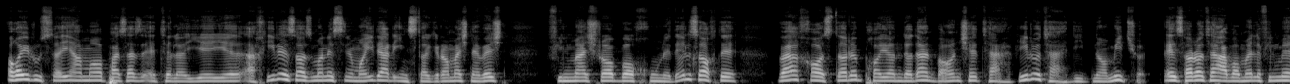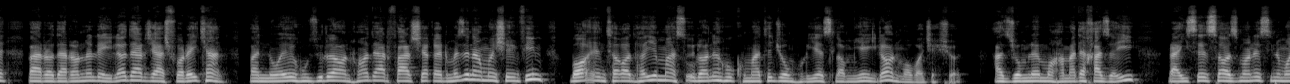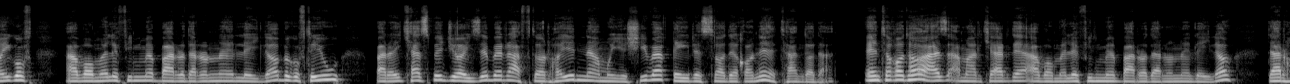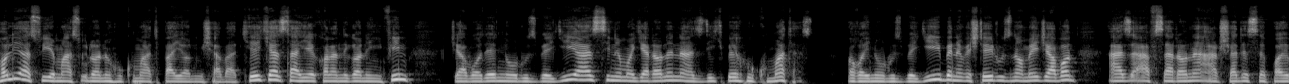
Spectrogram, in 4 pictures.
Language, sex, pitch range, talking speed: Persian, male, 145-180 Hz, 145 wpm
